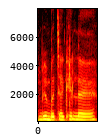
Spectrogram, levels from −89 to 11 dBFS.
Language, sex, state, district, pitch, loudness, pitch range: Rajasthani, female, Rajasthan, Nagaur, 220 Hz, -14 LUFS, 210-230 Hz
